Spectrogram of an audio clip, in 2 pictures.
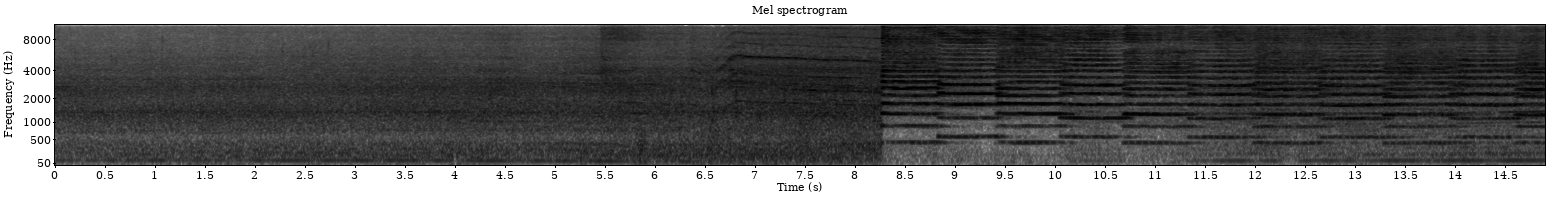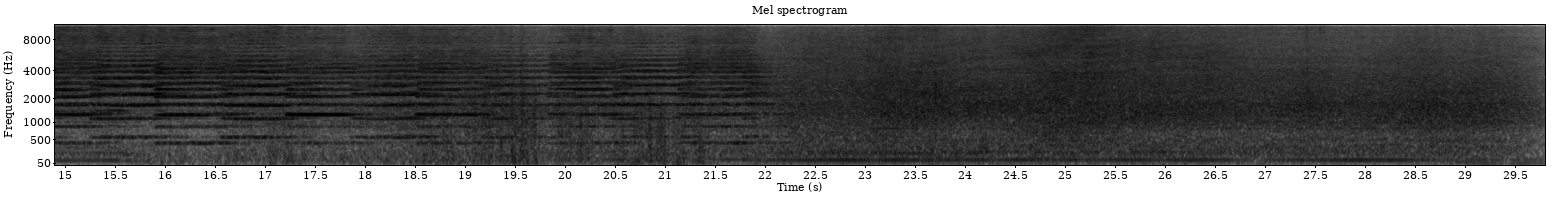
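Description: A THW mobile crane truck on an emergency run: its engine runs as it approaches, then from about eight seconds in its two-tone emergency siren sounds, switching back and forth between two pitches, and stops about twenty-two seconds in, leaving the truck's engine running as it pulls away.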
